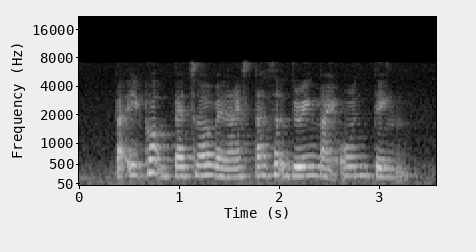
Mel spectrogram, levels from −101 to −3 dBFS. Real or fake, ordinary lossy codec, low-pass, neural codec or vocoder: real; MP3, 64 kbps; 7.2 kHz; none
